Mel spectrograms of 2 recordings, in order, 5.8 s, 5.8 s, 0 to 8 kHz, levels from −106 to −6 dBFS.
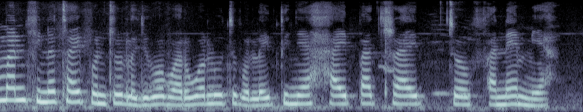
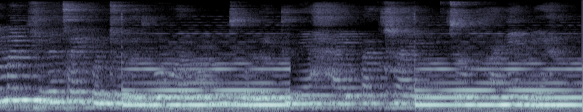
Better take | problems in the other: first | background sound (Organ); 4 dB above the speech // room echo; dies away in 1.2 s

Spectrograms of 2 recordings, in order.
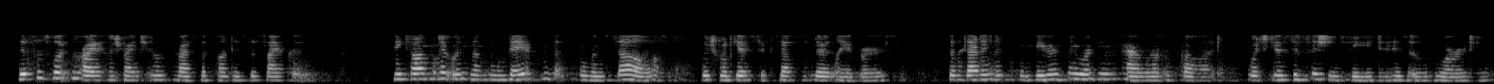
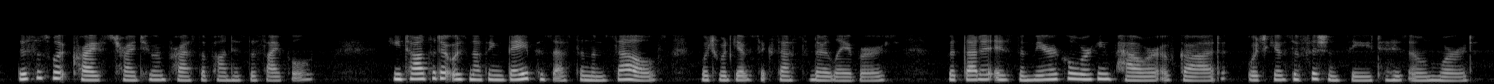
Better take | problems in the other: second | noise reduction (neural mask model DeepFilterNet 3)

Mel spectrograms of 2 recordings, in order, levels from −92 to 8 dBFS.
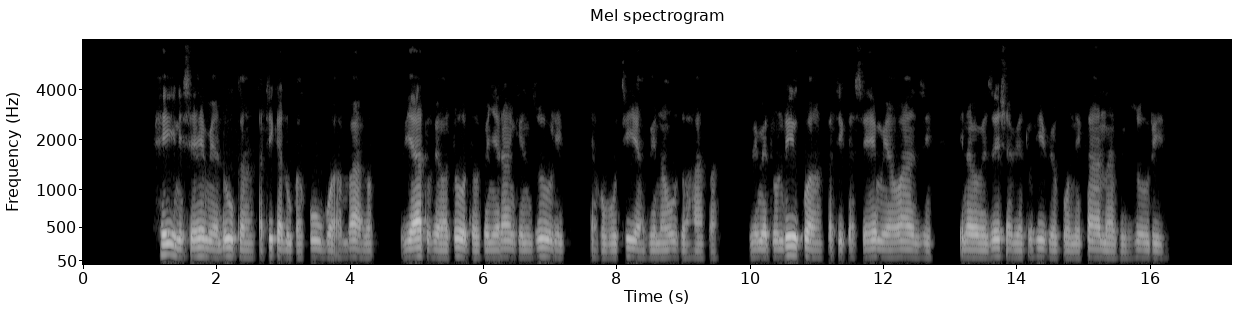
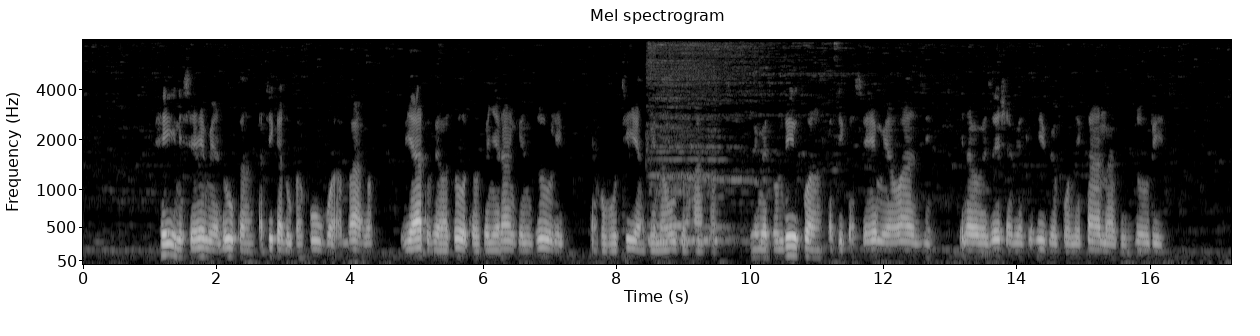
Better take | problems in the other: first | noise reduction (classical method log-MMSE)

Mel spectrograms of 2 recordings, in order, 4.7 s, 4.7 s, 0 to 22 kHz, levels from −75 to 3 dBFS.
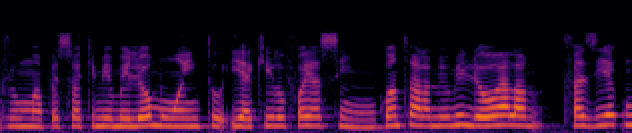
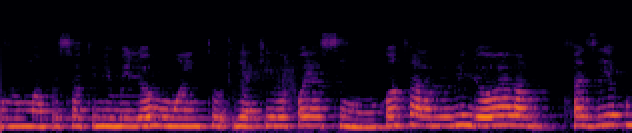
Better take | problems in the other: first | noise reduction (neural separator model SepFormer DNS4)

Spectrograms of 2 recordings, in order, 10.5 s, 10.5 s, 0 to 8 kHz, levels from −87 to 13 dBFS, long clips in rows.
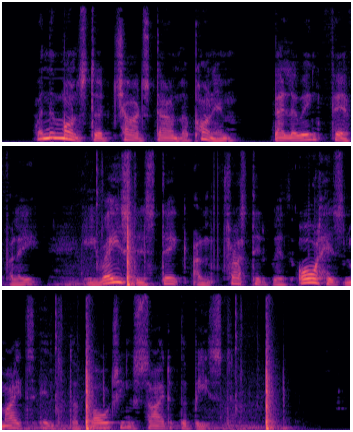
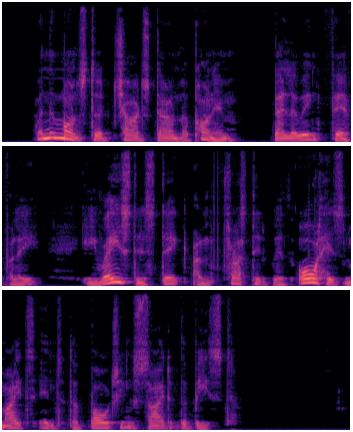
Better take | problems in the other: second | background sound (Drawer open or close); 2 dB below the speech

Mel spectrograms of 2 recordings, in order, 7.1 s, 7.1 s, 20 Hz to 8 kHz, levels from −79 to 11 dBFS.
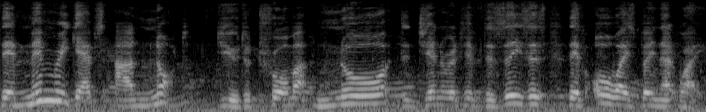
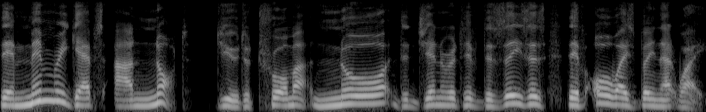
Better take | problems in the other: second | background sound (Stream / Bird); 16 dB below the speech // room echo; dies away in 2.5 s

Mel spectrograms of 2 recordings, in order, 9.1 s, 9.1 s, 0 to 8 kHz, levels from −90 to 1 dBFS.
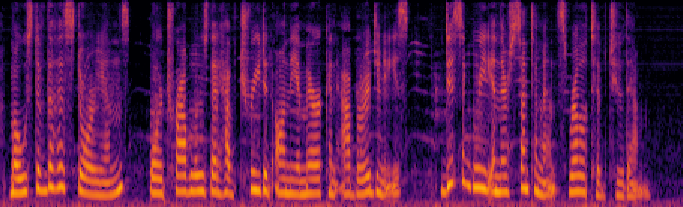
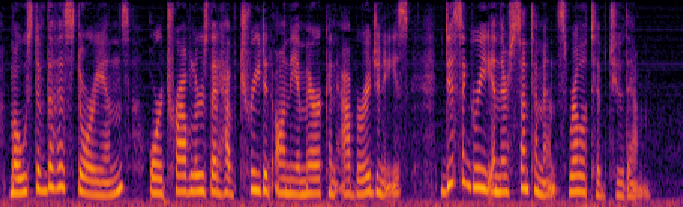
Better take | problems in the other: second | noise reduction (neural separator model SepFormer DNS4)

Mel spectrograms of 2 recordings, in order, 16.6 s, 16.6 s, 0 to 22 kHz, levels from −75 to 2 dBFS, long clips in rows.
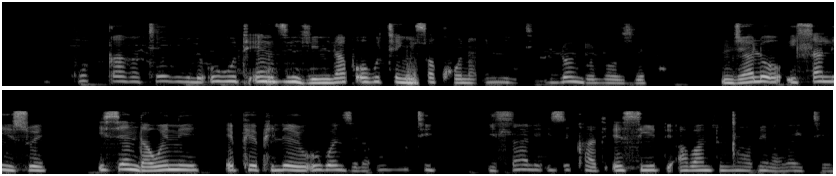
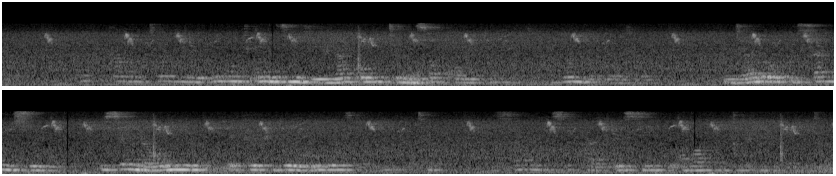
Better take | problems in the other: first | background sound (Bird); 6 dB below the speech // room echo; dies away in 0.8 s

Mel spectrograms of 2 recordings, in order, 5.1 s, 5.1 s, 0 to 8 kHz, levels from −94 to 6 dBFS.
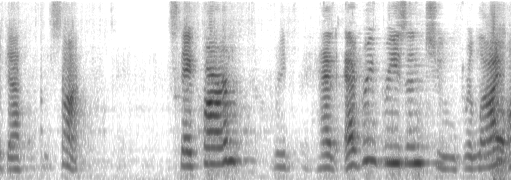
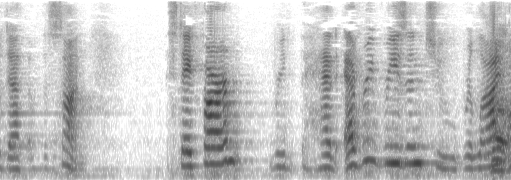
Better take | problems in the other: second | noise reduction (neural separator model SepFormer DNS4)

